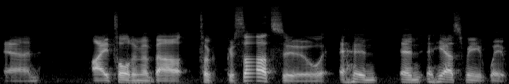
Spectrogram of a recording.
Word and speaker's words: tokusatsu: Yeah, and and instead of saying tokusatsu, he would say tonkatsu because it is pretty hard to pronounce.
